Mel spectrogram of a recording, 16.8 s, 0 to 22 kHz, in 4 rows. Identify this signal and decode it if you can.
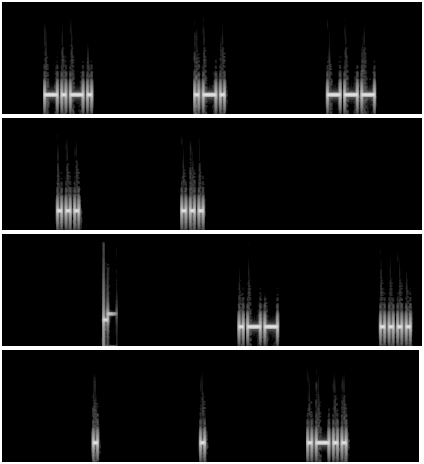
Morse code, heard as a keyed tone, about 27 wpm, spaced as for 8 wpm, 700 Hz. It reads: CROSS WHEEL
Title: 8x Character Spacing - Top 500 Words - 28wpm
